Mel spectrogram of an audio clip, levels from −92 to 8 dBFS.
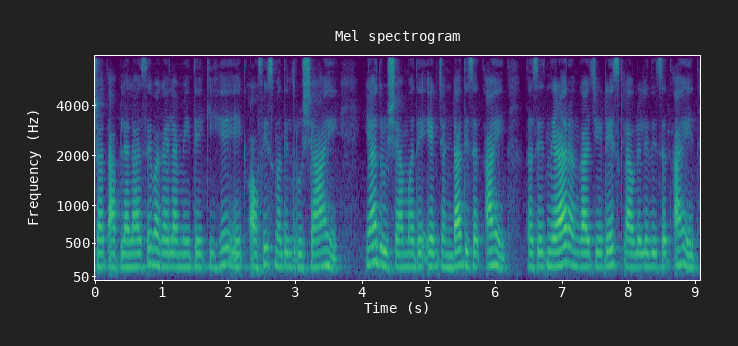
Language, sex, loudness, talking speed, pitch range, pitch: Awadhi, female, -24 LUFS, 165 wpm, 180-195 Hz, 185 Hz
